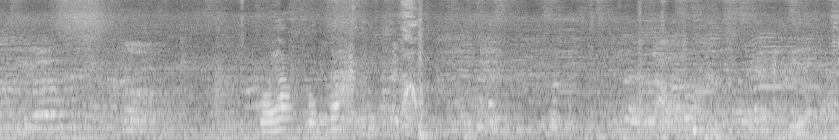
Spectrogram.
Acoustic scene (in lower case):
cafe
